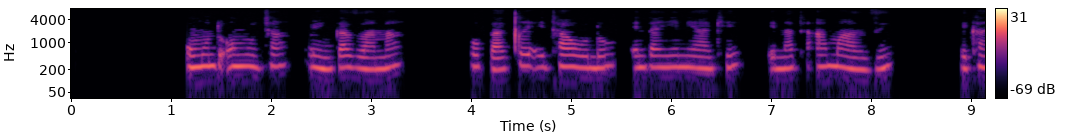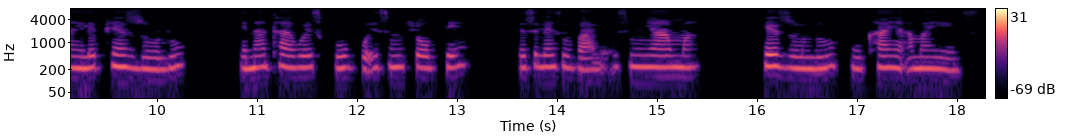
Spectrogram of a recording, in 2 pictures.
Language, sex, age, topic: North Ndebele, female, 36-49, health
